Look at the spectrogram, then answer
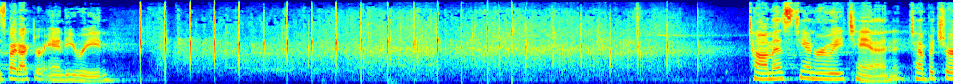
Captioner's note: applause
